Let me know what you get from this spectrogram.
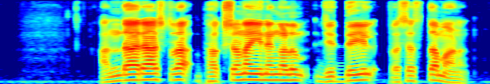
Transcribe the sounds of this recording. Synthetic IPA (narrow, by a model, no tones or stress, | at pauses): ɐnd̪aːɾaːʂʈrɐbʱɐkʂɐɳɐjinɐŋːɐɭumd͡ʑid̪ːɐjilprɐɕɐst̪ɐmaːɳɨ̰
